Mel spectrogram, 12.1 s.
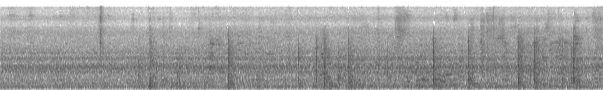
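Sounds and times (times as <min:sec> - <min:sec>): low drone inside boat cabin: 0:00.0 - 0:12.0
fireworks bursting: 0:02.6 - 0:12.0.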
